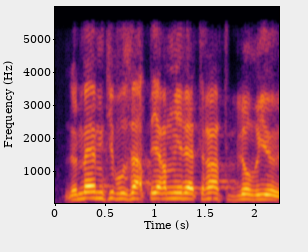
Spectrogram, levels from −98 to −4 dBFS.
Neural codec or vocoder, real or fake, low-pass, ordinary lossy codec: codec, 16 kHz, 4 kbps, X-Codec, HuBERT features, trained on general audio; fake; 5.4 kHz; none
